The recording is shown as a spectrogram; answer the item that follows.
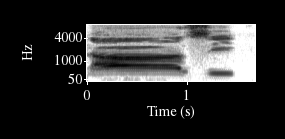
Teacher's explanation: زا کو ادا کرتے وقت سیٹی کی آواز آئے گی کیونکہ زا حروف صفیریہ میں سے ہے اور حروف صفیریہ کو سیٹی کے ساتھ ادا کرتے ہیں۔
